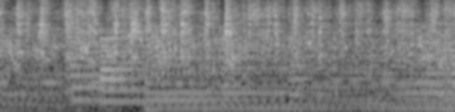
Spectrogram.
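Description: A wire whisk beating in a mixing bowl, a rapid run of scratchy strokes, over background music.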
